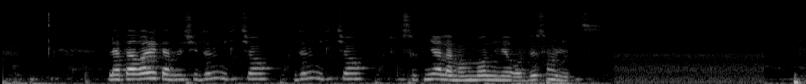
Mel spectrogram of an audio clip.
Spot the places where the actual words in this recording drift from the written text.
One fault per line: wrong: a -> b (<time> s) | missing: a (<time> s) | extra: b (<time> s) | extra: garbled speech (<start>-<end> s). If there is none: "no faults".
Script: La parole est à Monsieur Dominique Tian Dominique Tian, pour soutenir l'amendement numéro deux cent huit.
no faults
